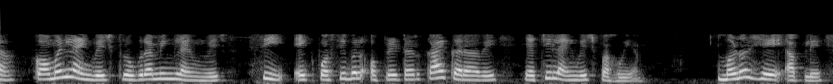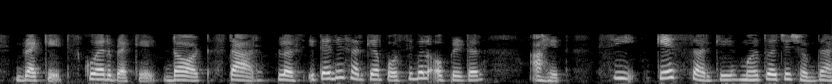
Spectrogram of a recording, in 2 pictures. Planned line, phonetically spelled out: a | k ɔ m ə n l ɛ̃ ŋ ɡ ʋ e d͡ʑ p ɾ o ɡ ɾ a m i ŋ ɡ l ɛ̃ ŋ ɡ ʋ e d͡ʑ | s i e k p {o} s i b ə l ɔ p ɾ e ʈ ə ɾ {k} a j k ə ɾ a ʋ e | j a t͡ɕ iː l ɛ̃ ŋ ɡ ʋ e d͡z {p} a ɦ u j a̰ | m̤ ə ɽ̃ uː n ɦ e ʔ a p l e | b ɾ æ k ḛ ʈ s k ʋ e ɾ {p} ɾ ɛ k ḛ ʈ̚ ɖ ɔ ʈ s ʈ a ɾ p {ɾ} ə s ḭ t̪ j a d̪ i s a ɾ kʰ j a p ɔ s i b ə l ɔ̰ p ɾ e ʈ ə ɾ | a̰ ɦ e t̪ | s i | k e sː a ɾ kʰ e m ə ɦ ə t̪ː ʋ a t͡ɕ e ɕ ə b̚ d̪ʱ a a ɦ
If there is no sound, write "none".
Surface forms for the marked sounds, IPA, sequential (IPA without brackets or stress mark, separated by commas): ɔ, k, p, b, l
